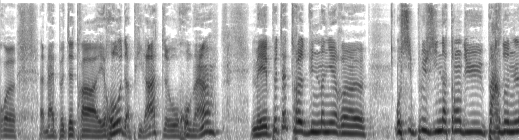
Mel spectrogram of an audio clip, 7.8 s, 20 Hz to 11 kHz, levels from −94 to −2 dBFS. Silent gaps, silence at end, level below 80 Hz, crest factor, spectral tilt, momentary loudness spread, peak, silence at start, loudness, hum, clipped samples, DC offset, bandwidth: none; 0 s; -46 dBFS; 16 dB; -5 dB/octave; 11 LU; -4 dBFS; 0 s; -21 LUFS; none; under 0.1%; under 0.1%; 10.5 kHz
